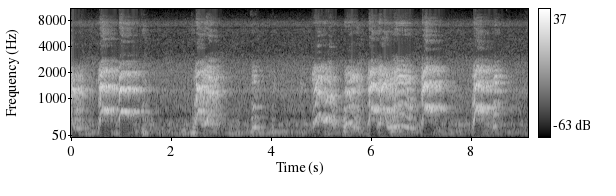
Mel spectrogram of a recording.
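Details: Several German Shepherds at play: sharp, high barks and yaps come in quick clusters, often doubled, about ten bursts with brief pauses and faint background rustling.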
